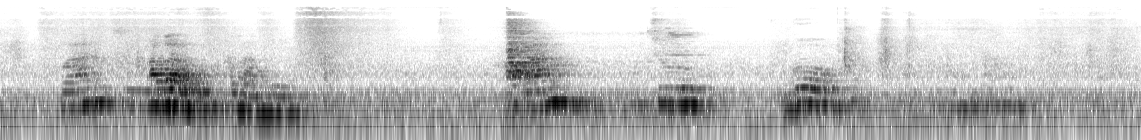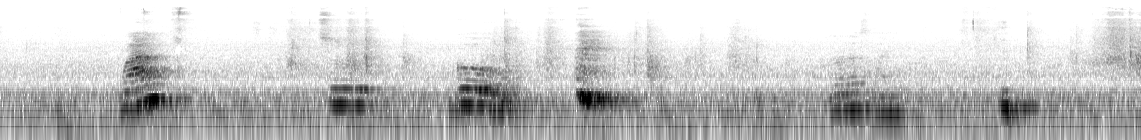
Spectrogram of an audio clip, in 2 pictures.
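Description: A girl speaks nearby in short phrases.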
